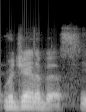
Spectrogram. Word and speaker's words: Regennabis: And and we're going to be dis- discussing Regennabis. Is that how they pronounce uh, the company or how does your company pronounce and what is it? – That's it, Regennabis. You're absolutely right.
